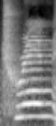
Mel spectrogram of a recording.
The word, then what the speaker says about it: Trinh: correct pronunciation in vietnam tren is like the Americanized one but jen is the correct one so she drew this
